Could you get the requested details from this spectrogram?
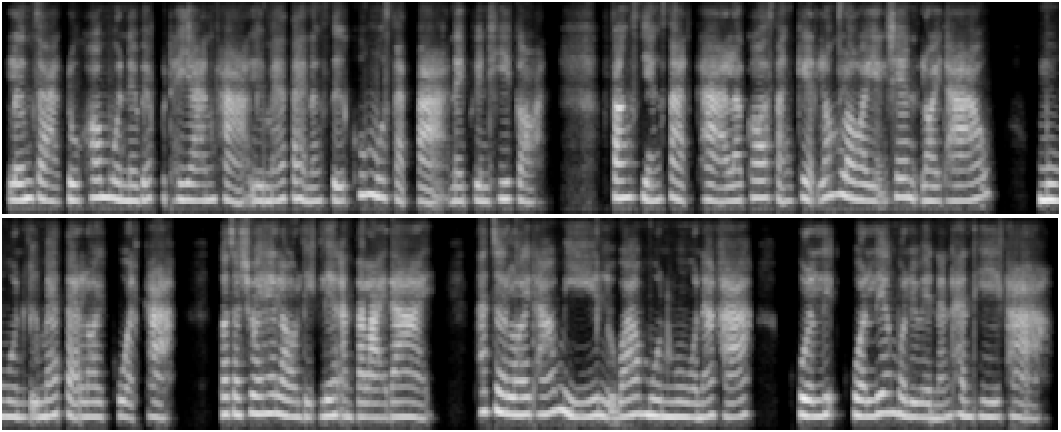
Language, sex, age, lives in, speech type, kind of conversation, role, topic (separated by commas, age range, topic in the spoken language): Thai, female, 35-39, Thailand, read, expert-assistant, expert, ในกรณีที่หลงป่า หรือเกิดเหตุการณ์ไม่คาดคิดขณะเดินป่า มีแนวทางเอาตัวรอดหรือแก้ปัญหาเบื้องต้นอย่างไรบ้าง?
